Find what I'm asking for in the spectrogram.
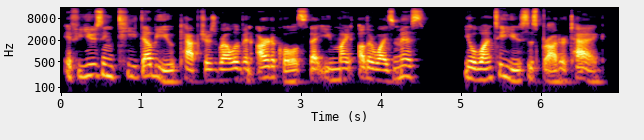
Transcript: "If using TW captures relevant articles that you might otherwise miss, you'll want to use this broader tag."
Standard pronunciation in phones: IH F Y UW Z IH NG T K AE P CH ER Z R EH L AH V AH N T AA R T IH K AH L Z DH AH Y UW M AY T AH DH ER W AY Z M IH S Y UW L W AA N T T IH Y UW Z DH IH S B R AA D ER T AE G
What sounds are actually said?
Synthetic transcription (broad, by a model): IH F Y UW Z IH NG T K AE P CH ER Z R EH L AH V AH N T AA R T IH K L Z DH AH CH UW M AY T AH DH ER W AY Z M IH S Y UW L W AA N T T IH Y UW Z DH IH S B R AA D ER T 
